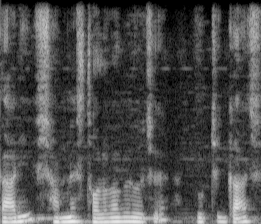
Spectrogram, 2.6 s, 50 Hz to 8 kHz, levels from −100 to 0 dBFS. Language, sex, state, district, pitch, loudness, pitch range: Bengali, male, West Bengal, Dakshin Dinajpur, 150 Hz, -17 LUFS, 140-155 Hz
